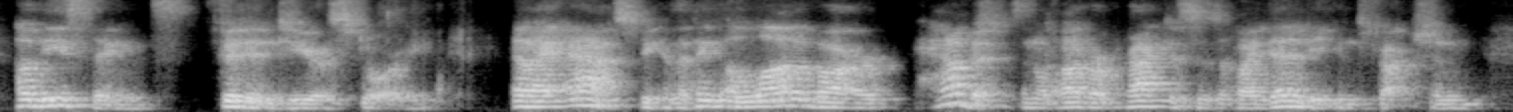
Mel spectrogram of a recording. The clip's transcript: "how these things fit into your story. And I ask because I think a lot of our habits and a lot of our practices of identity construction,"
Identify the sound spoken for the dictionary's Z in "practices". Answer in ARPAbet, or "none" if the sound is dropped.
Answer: Z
